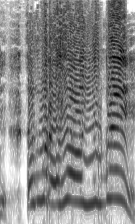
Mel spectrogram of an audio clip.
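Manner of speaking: put-on, very high-pitched, scolding hollered yell. Retelling how she greeted him in the car story: imitating her yelling. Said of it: "she's yelling at him".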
